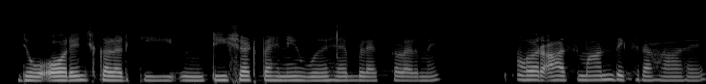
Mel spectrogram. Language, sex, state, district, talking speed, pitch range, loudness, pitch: Marathi, female, Maharashtra, Sindhudurg, 145 wpm, 185-200 Hz, -35 LUFS, 190 Hz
